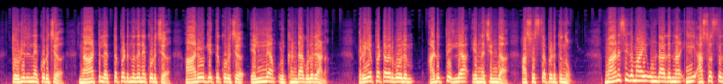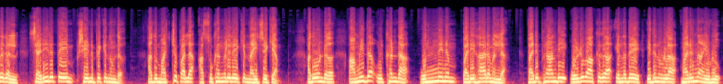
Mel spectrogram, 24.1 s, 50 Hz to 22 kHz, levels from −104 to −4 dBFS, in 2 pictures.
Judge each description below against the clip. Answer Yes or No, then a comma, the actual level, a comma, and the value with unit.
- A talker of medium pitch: Yes, medium, 170 Hz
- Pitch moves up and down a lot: No, average, 2.8 semitones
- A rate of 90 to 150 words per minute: No, average, 80 wpm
